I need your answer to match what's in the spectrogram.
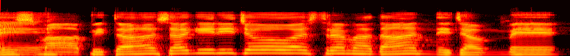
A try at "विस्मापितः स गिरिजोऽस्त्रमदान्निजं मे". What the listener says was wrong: आ नहीं बोलना है। आप बोलेंगे तो देखिए वो सेट नहीं होएगा, जहां पे एस आ जाए तो आ खा जाएगा। ठीक है, विस्मापितः स गिरिजोस्त्रमदान्निजं मे,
